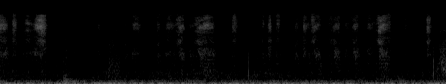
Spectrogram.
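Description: Marker pen writing on a white board: a run of faint, short, irregular strokes with brief pauses between them, over a faint steady low hum.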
